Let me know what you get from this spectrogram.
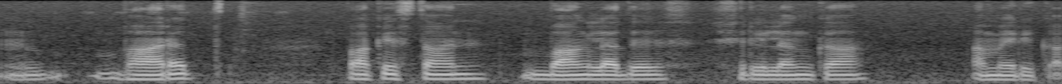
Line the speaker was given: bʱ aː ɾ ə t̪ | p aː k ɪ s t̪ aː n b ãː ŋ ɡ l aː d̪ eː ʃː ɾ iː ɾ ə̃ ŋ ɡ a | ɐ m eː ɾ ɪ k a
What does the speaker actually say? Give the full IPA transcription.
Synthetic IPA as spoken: bʱ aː ɾ ə t̪ | p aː k ɪ s t̪ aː n b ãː ŋ ɡ l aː d̪ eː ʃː ɾ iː l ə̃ ŋ k a | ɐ m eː ɾ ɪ k a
